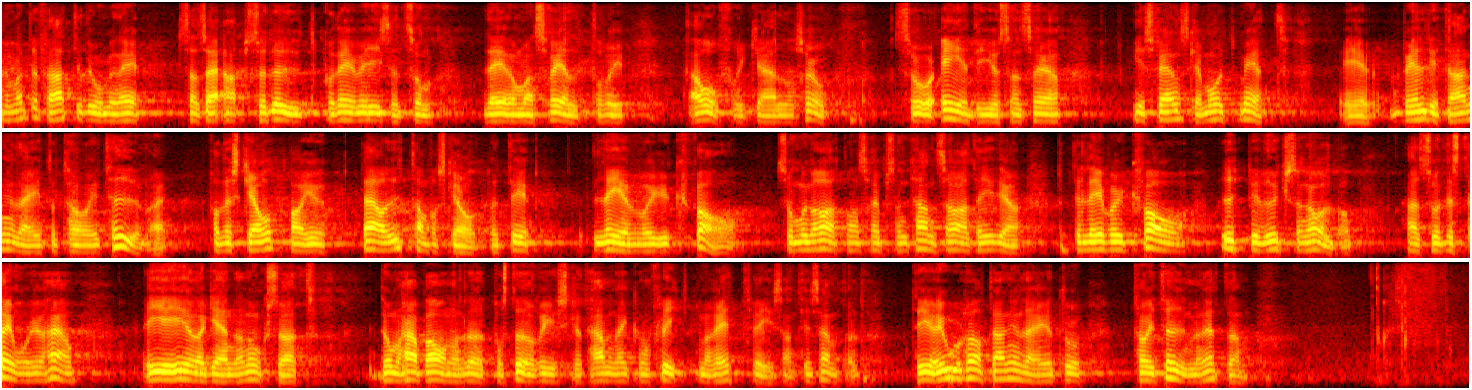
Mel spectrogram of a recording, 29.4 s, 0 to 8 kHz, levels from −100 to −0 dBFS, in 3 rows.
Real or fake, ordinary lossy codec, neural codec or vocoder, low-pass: fake; none; codec, 16 kHz, 8 kbps, FunCodec, trained on Chinese and English, 25 frames a second; none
